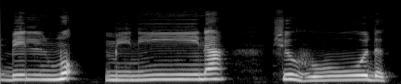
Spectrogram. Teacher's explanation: یہاں پہ حمزہ ساکنہ کو جھٹکا دے کے پڑھیں گے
